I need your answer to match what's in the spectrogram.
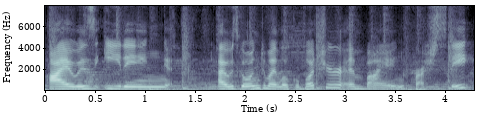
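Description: A woman's voice: medium pitch, moderate pace, music in the background. A woman guest on a podcast, telling a personal story in a candid, blunt way and swearing casually. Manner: candid, blunt, speaks her mind.

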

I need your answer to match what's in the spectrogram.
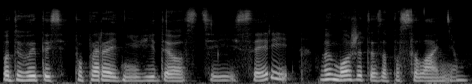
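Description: Calm coaching woman, lowish voice. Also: moderate pace, creaky. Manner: calm, coaching, asks many questions. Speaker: support group host. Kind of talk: self-help video talk to camera.

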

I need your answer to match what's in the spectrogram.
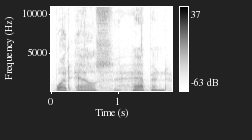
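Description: Sitting at his home computer, a man in his seventies reads web pages aloud for his video blog and keeps drifting into trailing asides packed with fillers. He speaks slowly in a monotone with a medium-pitched, slightly mellow voice, and the recording carries a little hiss or hum.

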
